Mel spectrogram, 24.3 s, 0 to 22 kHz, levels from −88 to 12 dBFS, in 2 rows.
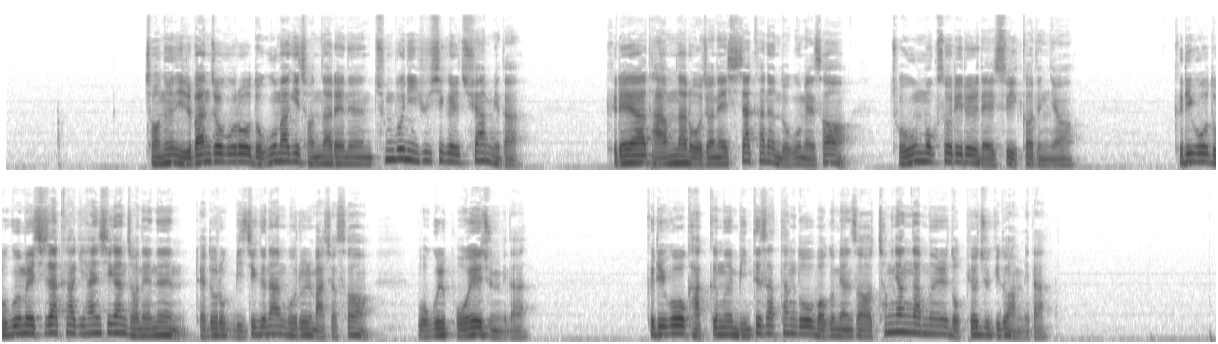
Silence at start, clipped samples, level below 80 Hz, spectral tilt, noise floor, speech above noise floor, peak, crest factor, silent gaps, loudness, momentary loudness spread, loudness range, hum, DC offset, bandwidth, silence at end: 1.45 s; under 0.1%; -60 dBFS; -6 dB/octave; -64 dBFS; 39 dB; -6 dBFS; 20 dB; none; -26 LUFS; 10 LU; 4 LU; none; under 0.1%; 16 kHz; 0.05 s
